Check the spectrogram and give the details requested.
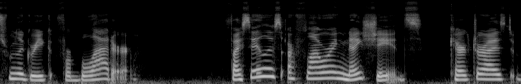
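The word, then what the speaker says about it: Physalis: privacy secrecy and modesty the gp2 is the falis looked up the pronunciation of that several times yes that is how they say to say it falis A genus of around 70 to 100 species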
